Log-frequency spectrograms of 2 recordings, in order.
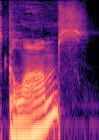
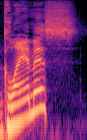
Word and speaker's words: Glamis: today we stand before pronounce glams not Glamis I've been Li to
